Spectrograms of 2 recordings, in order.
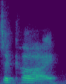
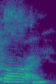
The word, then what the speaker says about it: Takei: A lot of people say George Takei. And Marina Sirtis instead of Sirtis. Takai.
